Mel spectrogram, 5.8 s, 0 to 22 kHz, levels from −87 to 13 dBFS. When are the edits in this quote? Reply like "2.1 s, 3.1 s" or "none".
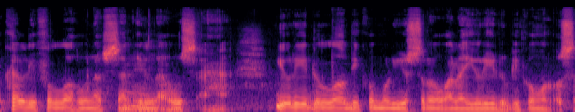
none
